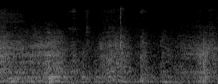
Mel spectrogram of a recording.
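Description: Faint rustling with a few soft ticks: hands rummaging inside a fabric backpack packed with groceries.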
